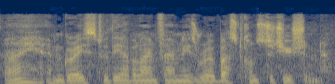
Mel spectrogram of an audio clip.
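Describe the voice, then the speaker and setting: An actor with an English accent playing a fussy, earnest Victorian police sergeant in a video game, speaking in formal, emphatic phrases. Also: male voice, mid-range voice, a little fast, a little hiss or hum, natural voice. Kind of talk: video game cutscene acting. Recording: loud music under the voice.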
